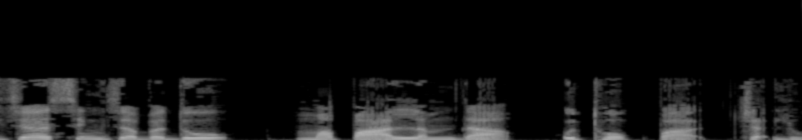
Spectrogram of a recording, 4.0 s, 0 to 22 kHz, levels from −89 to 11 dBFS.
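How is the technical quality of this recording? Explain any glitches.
The speech carries plainly audible codec damage from start to finish, likely from AAC compression. Nothing is present above 9.7 kHz, so the top of the spectrum is simply gone and sibilants lose their crispness. AAC-LC splits the signal into 1,024 frequency lines per frame and spends bits only where a hearing model predicts they will be noticed. The starved bit budget, which fits a rate around 32 kbps, forces a lowered cut-off and coarse quantisation, leaving gaps in the spectrum or filler noise. The result is a dull, smeared sound with a warbling or fizzy texture on sustained sounds and sibilants. That texture tells it apart from a plain low-pass filter, which would cut the same highs but leave what remains clean and steady.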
